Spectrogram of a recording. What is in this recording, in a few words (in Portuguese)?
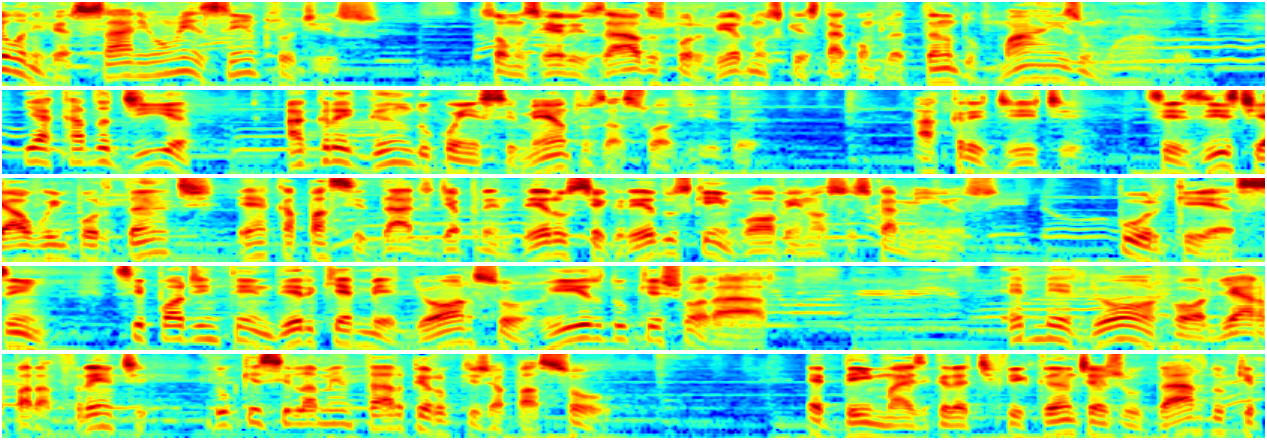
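aniversario amigo plural masculino, telemensagem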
